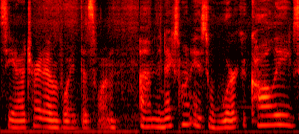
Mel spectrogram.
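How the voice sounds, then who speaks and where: A soft-spoken, relaxed voice at a moderate pace. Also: woman. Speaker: booktuber / ASMR creator. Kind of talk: soft-spoken ASMR book chat to camera. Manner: soft-spoken, relaxed, casual.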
